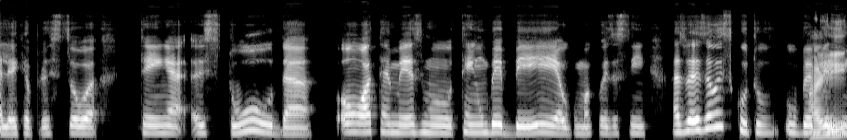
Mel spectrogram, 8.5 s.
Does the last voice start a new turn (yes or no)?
yes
